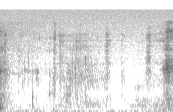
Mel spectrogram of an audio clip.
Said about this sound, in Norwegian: Han tygger for det her.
